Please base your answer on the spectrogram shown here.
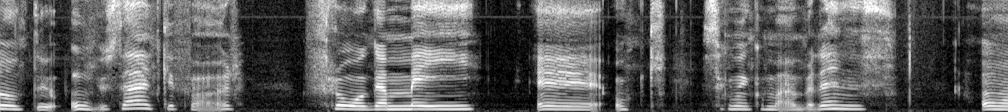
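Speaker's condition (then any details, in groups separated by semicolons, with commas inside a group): Cerebral palsy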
